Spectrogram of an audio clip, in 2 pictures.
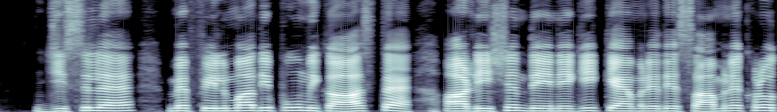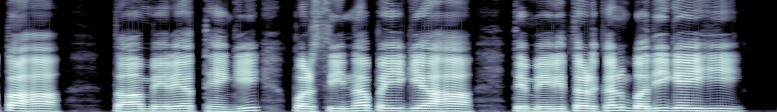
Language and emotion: Dogri, fearful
